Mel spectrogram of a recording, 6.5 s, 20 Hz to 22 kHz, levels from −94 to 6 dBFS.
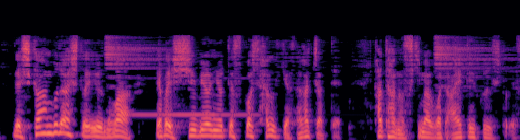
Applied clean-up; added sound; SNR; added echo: classical method Wiener filter.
